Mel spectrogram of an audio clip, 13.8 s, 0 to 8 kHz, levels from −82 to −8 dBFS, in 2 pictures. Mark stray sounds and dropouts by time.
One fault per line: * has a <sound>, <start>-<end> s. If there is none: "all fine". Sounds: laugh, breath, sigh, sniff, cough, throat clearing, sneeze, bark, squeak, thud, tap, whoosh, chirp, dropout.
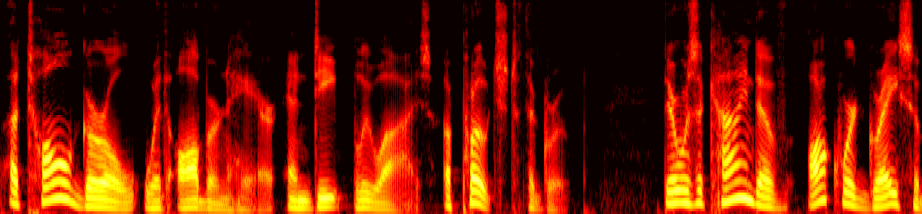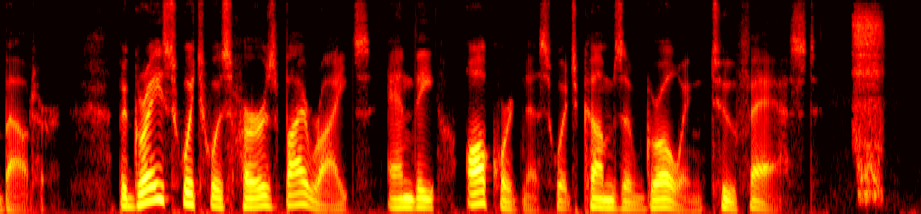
* has a sniff, 13.3-13.6 s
